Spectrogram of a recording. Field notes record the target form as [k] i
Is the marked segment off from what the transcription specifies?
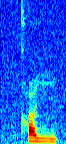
yes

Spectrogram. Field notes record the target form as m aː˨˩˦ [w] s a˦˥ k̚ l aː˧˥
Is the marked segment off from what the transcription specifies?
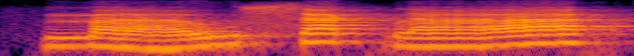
no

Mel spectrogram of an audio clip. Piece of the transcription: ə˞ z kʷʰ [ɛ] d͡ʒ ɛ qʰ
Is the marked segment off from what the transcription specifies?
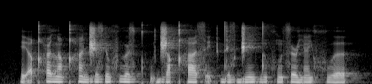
yes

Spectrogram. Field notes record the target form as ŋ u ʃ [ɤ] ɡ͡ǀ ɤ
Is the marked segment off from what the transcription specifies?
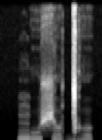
no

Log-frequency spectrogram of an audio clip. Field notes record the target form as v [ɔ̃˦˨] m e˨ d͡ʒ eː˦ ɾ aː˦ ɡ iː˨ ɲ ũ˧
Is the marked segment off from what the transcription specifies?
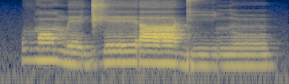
yes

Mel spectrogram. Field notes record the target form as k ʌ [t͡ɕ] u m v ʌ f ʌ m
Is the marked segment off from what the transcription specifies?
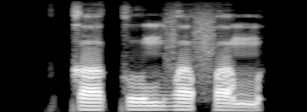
yes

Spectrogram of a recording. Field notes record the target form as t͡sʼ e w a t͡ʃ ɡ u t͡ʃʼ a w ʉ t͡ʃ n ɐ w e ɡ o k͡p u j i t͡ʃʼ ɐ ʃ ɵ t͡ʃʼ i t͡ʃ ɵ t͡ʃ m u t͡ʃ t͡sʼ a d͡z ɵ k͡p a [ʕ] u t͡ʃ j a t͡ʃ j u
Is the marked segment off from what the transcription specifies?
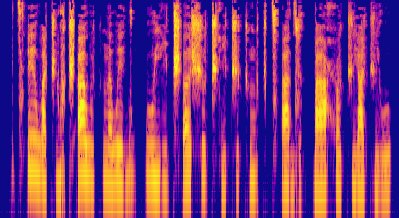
yes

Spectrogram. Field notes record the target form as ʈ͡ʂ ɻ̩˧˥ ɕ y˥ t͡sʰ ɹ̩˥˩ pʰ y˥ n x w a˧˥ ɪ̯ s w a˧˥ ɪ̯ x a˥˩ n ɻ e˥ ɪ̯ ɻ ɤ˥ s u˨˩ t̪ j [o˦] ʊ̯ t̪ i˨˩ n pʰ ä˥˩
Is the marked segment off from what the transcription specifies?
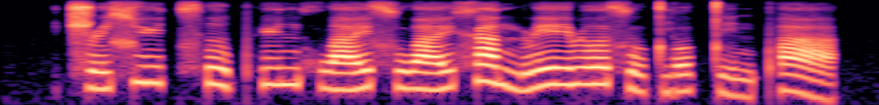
no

